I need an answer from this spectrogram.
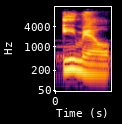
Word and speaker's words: email: This one can be tricky because of the E sound, I, and the L sound, L, at the end. Some learners say it too quickly, and the second syllable disappears.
